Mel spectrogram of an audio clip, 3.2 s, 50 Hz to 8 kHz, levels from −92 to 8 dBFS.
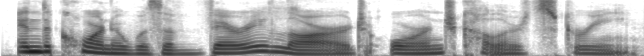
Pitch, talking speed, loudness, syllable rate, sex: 165 Hz, 185 wpm, -18 LUFS, 5.7 syllables/s, female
